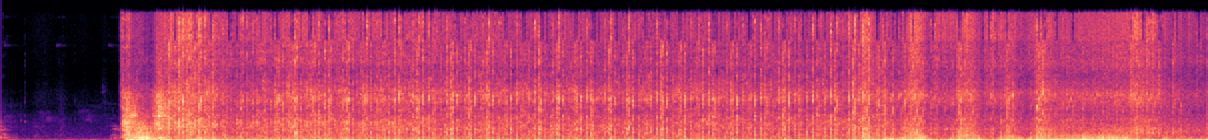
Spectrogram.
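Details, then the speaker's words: Rat rod engine running on a carburetor borrowed from the wife's rat rod: catches after a second and settles into a deep, loping, slightly uneven idle. The carburetor isn't adjusted because it is set up for her car. "Then it's not adjusted out because it's set up for your car."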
